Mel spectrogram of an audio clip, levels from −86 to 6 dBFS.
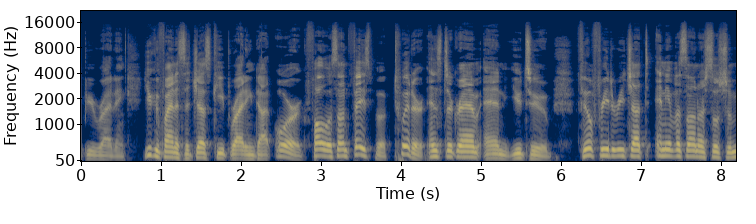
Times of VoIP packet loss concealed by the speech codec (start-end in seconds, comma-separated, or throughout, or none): none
